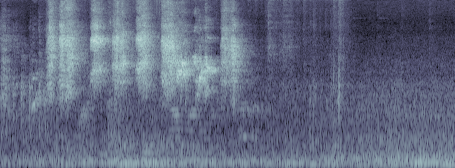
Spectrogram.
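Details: A pair of green budgerigars give a quick run of harsh, high chattering squawks, then fall quiet.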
